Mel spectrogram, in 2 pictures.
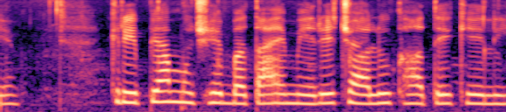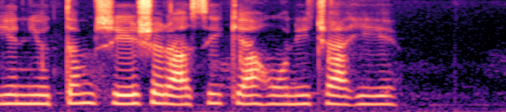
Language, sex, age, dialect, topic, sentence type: Hindi, female, 25-30, Marwari Dhudhari, banking, statement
